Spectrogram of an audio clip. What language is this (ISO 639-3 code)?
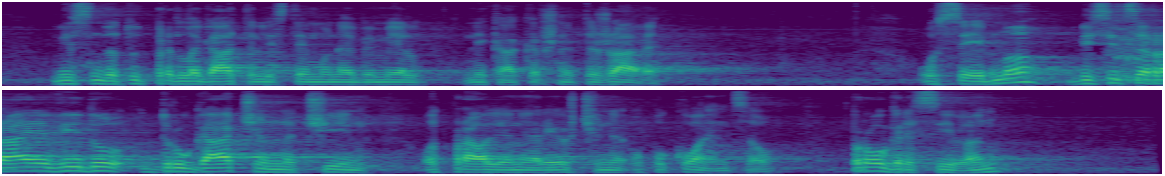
slv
